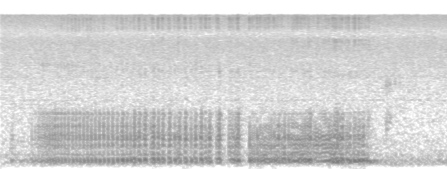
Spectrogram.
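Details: Small dog snoring while asleep indoors: a low, rattling, purr-like snore that runs steadily for about two and a half seconds, with a fluttering pulse through it and a quiet room behind.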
